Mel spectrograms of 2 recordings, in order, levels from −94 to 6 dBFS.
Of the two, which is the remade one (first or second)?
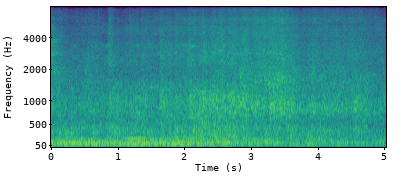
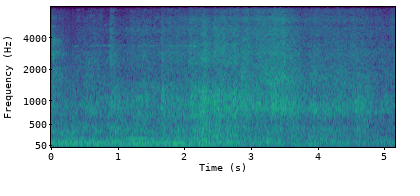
first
